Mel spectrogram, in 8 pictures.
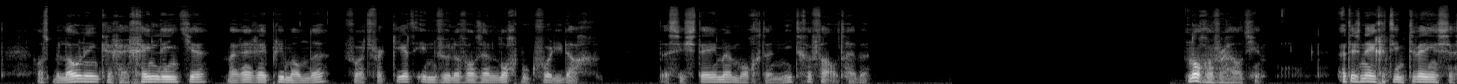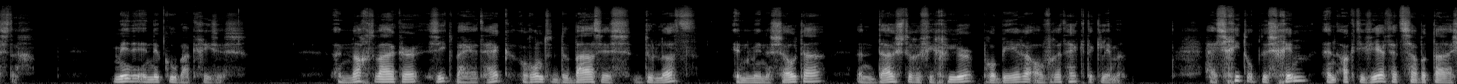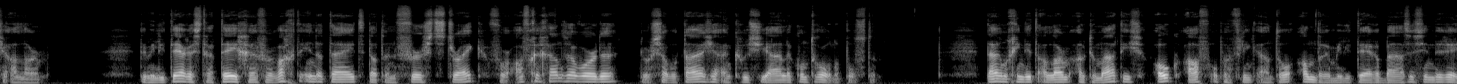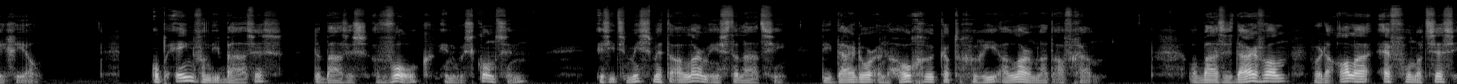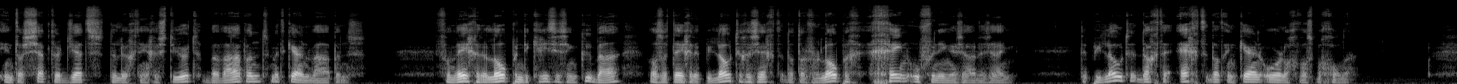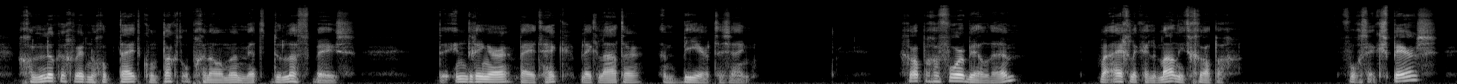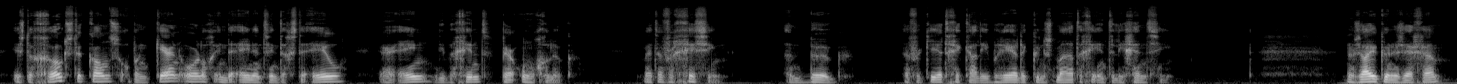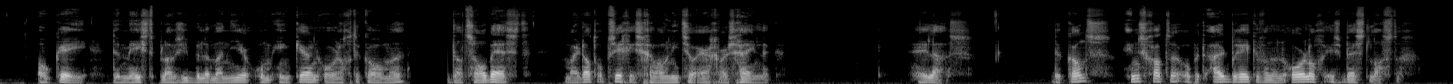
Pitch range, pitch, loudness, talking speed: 95-125 Hz, 110 Hz, -24 LUFS, 140 wpm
